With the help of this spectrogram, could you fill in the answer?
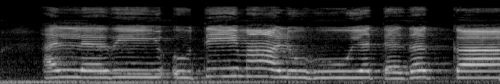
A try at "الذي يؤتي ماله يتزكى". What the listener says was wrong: ഇവിടെ യുഅ്തി മാലഹു, മാലുഹു എന്നല്ല മാലഹു. الذي يؤتي ماله يتزكى യതസക്കാ, ദാലും സാവും തമ്മിൽ മാറിപ്പോവാൻ പാടില്ല. യതസക്കാ.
